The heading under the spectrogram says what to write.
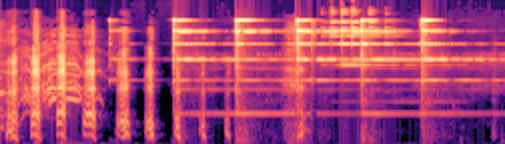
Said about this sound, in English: Is that when you ring the bell?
